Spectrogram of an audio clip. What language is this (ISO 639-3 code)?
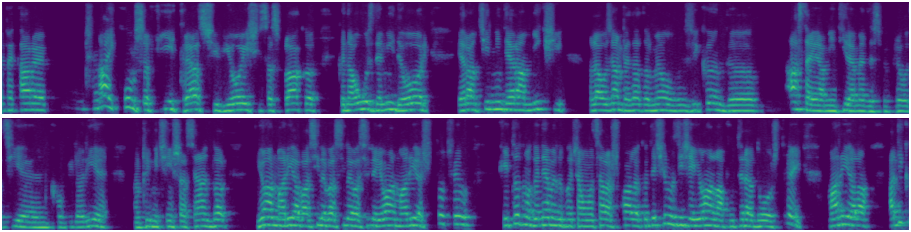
ron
